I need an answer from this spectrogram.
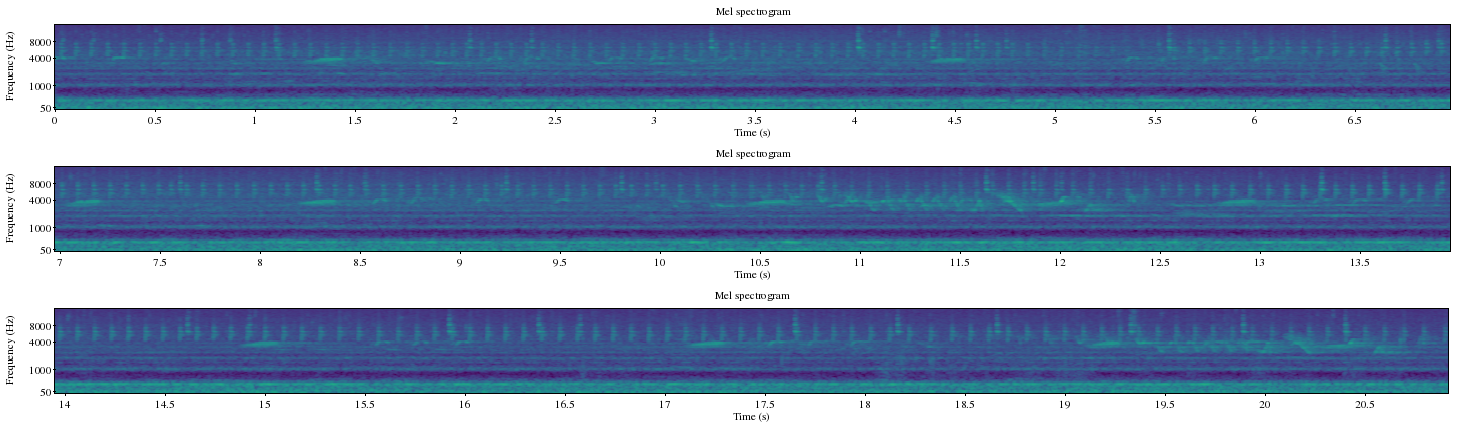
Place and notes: small gulf, mariborski otok, river drava - glass bowls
